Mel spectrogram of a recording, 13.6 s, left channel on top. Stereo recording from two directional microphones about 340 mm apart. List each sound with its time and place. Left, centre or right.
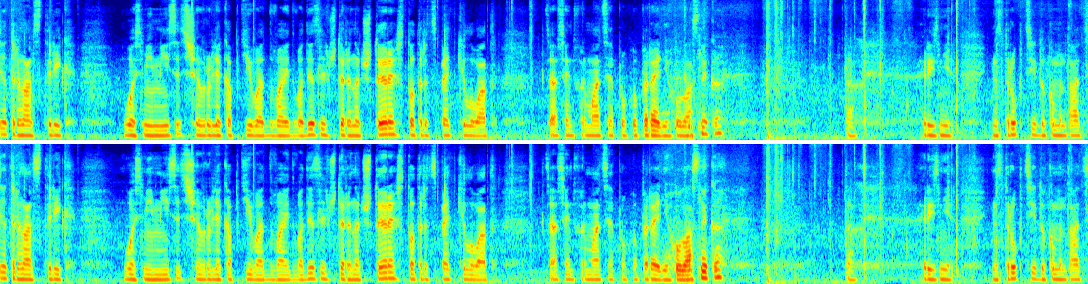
0.0 s speech: centre
8.3 s speech: centre
10.6 s a sound: centre
11.5 s speech: centre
